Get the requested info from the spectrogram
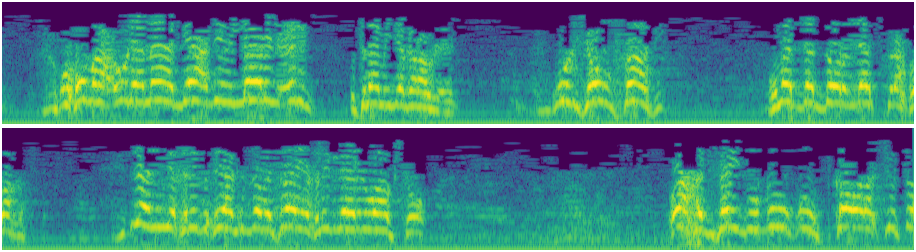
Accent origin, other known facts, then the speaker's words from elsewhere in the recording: Mauritania; احنا موريتاني ان الشمس طاح في البحر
